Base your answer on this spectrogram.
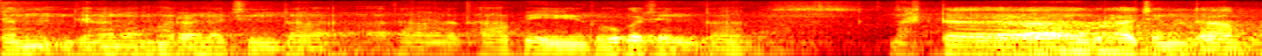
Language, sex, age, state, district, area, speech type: Sanskrit, male, 18-30, Karnataka, Uttara Kannada, rural, spontaneous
